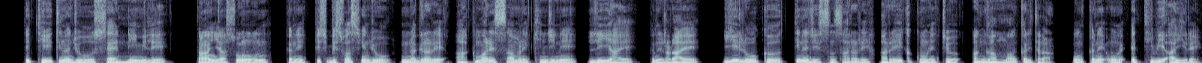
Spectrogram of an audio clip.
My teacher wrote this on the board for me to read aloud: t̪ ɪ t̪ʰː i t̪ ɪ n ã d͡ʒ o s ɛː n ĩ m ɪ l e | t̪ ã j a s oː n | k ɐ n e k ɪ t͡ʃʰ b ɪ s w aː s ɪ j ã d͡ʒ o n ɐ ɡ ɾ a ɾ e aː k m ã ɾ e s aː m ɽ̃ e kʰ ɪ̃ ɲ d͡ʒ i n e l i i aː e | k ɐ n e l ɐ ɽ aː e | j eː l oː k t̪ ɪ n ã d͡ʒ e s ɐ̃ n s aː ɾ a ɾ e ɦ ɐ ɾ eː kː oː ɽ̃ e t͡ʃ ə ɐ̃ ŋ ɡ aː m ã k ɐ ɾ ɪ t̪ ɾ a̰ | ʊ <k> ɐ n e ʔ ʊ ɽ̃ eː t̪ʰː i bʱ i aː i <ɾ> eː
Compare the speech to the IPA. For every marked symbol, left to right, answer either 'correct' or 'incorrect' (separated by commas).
correct, correct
